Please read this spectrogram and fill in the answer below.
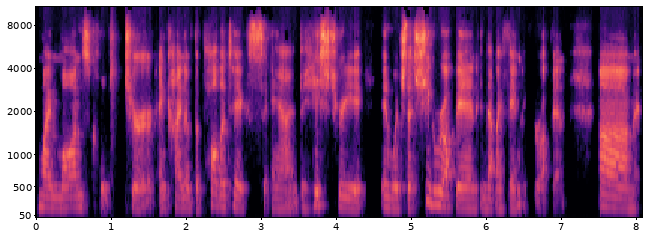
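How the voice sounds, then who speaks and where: Chatty young American woman, lowish pitch. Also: steady tone, normal speed, pushed and bright, low-quality recording. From United States. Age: early 20s. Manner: enthusiastic, chatty, frequent "like". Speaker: interview guest, young nonprofit founder. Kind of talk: casual spoken interview answers.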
